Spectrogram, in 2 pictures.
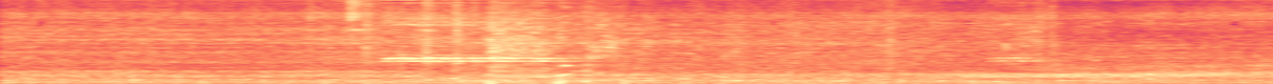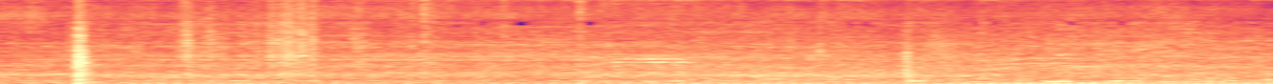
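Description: Busy street food stall ambience: background voices over a steady low mechanical hum that grows a little louder toward the end, with a single sharp knock about seven seconds in.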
